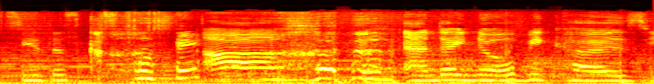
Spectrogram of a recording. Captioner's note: both laughing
